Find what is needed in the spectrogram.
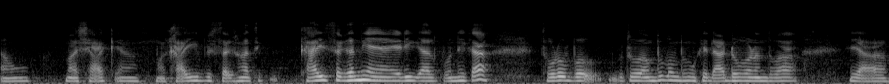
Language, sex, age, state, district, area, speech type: Sindhi, female, 60+, Madhya Pradesh, Katni, urban, spontaneous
